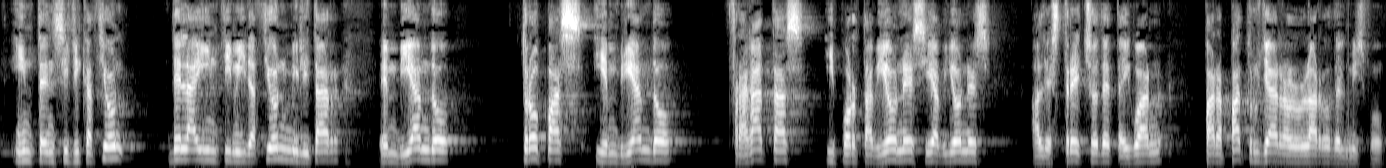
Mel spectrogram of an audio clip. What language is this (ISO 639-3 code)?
spa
